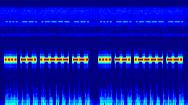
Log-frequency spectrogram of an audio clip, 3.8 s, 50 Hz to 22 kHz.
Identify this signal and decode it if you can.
Morse code, heard as a keyed tone, about 34 wpm, 690 Hz, with radio noise. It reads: HG1G HG1G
